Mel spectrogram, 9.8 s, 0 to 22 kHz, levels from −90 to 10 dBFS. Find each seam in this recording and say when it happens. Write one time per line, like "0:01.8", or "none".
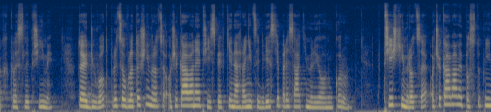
none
